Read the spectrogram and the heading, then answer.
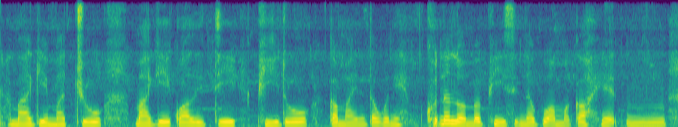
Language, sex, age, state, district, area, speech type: Manipuri, female, 18-30, Manipur, Thoubal, rural, spontaneous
